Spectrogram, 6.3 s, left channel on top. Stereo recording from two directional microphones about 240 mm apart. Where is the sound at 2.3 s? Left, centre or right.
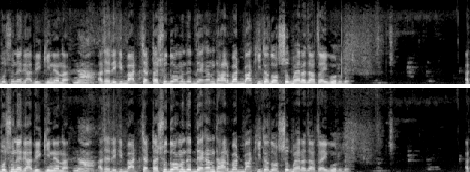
Right.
